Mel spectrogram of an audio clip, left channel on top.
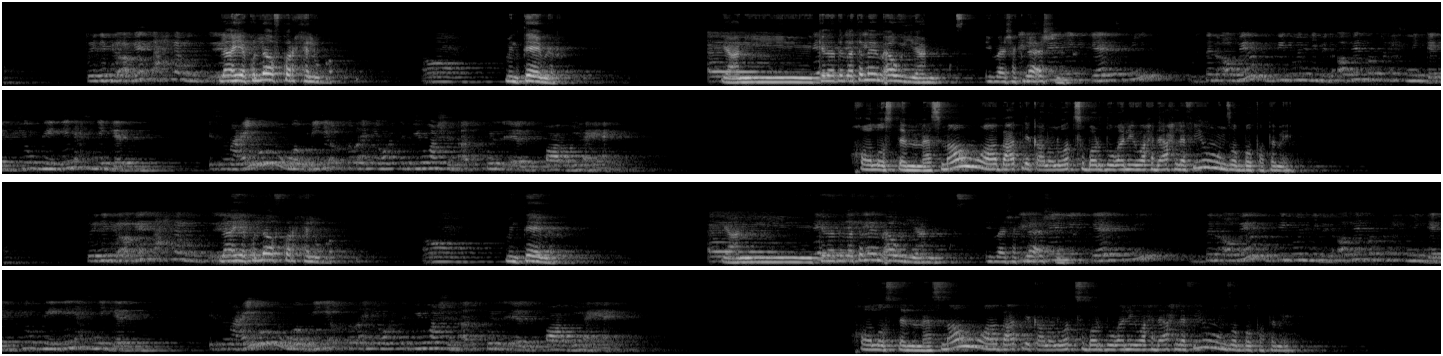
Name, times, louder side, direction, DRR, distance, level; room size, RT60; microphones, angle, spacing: voice 1, 0.8-2.5 4.2-4.6 7.0-7.7 8.1-8.7 10.1-11.5 11.9-15.8 16.5-20.5, left 1 dB, 85° left, -3 dB, 4.0 m, -38 dB
voice 2, 2.2-3.3 5.0-5.6 7.2-9.4 9.8-10.6 22.9-27.4, left 5 dB, 70° left, 11 dB, 0.5 m, -27 dB
13.0 x 10.0 x 8.9 m, 1.4 s
head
